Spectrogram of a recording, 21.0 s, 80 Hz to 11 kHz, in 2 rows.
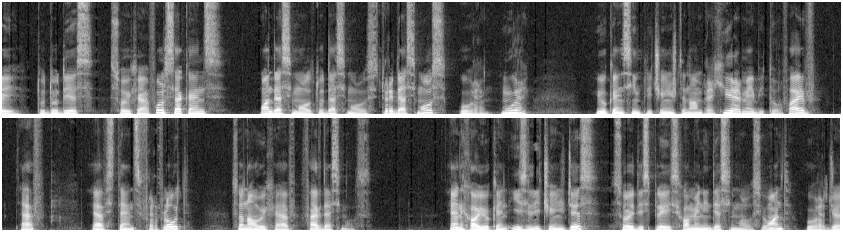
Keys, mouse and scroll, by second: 9.6 5, 11.1 f, 15.6 space.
